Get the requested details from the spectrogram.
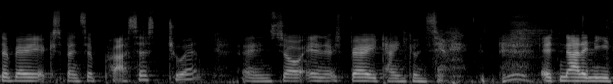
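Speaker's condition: Born deaf, cochlear implant

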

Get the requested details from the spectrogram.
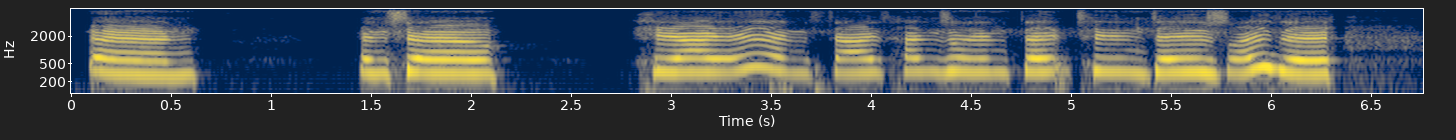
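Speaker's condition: Tracheostomy, cystic hygroma of head and neck; tracheostomy and stomach feeding tube since few days old

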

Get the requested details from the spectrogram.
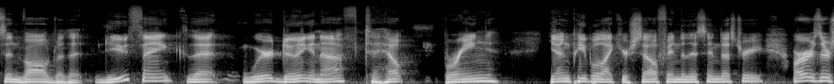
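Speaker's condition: No condition

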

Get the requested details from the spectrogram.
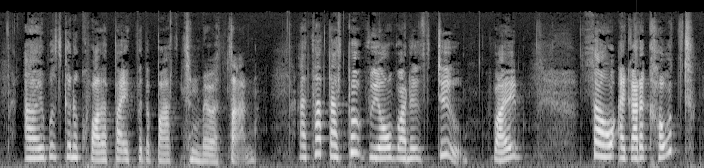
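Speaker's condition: Deafness; mostly relies on lip reading

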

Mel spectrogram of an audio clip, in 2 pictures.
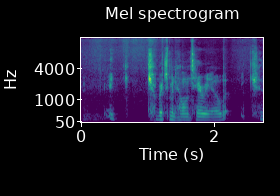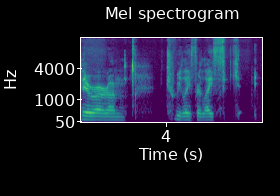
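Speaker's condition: Stuttering; stuttering since age 3 or 4, nearly entire life; stuttered openly in first on-camera interview, did not disclose or apologize; blocks

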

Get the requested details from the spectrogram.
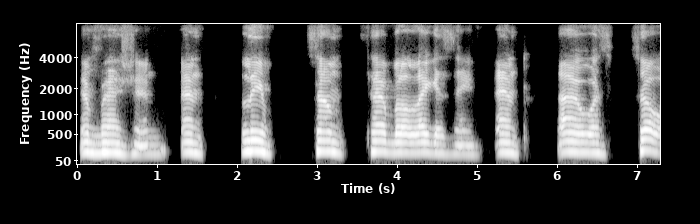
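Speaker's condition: ALS; ALS diagnosed about 9 months ago, motor neurons dying, muscles failing, total paralysis expected; hard to talk clearly

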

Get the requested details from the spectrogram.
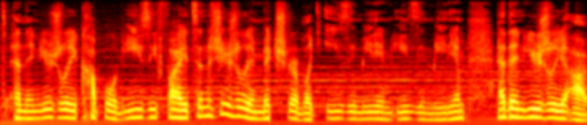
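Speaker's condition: No condition

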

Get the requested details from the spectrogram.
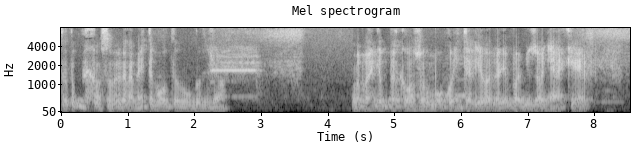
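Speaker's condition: Duchenne muscular dystrophy; also during daytime

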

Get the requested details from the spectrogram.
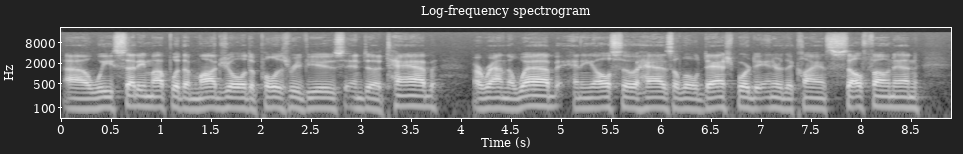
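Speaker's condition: No condition

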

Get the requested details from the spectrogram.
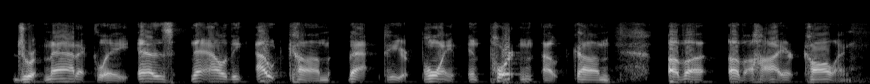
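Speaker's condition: Spasmodic dysphonia; partial loss of voice

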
